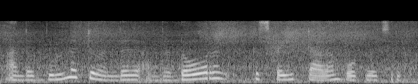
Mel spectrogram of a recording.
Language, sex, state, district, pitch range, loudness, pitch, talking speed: Tamil, female, Tamil Nadu, Kanyakumari, 205-260 Hz, -15 LUFS, 220 Hz, 115 wpm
